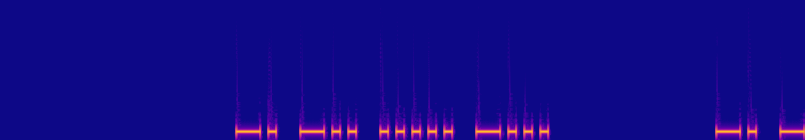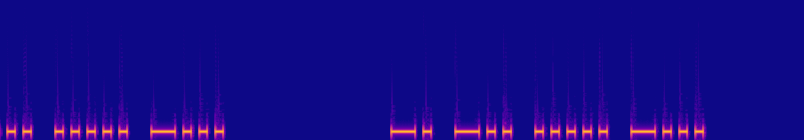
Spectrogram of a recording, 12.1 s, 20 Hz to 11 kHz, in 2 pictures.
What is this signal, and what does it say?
Morse code, heard as a keyed tone, about 21 wpm, 700 Hz. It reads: ND5B ND5B ND5B
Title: USA Call Signs - 4 Characters - Repeated 3x - 20wpm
